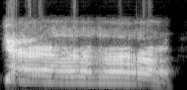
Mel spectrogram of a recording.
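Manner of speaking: put-on very high, loud childlike cheer; kids cheering. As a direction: shout yeah like a room of thrilled kids.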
